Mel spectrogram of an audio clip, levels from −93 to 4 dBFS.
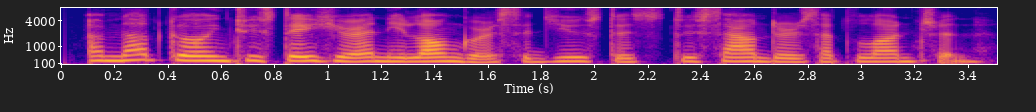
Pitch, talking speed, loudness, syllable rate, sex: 205 Hz, 240 wpm, -18 LUFS, 6.3 syllables/s, female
